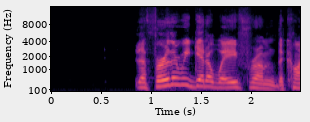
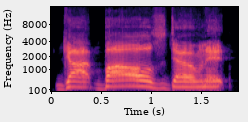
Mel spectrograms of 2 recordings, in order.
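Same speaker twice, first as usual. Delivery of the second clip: much louder proud boast; 4 semitones higher, 10 dB louder, much slower than usual. Retold or imitated. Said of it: "he's like".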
